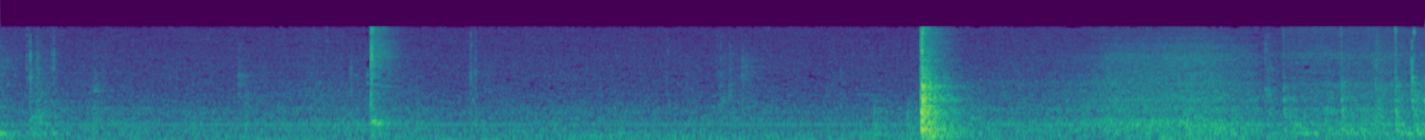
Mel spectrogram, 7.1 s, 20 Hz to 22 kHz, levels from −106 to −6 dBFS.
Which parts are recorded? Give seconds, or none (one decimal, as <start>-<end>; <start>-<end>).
0.0-7.1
